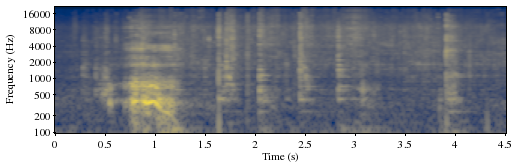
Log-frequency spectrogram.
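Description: Onions and green chillies fry in a pan while being stirred for a spinach and onion curry, with a loud burst of sizzling early on, then steady crackle punctuated by sharp utensil scrapes and clinks close by, with no voices.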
